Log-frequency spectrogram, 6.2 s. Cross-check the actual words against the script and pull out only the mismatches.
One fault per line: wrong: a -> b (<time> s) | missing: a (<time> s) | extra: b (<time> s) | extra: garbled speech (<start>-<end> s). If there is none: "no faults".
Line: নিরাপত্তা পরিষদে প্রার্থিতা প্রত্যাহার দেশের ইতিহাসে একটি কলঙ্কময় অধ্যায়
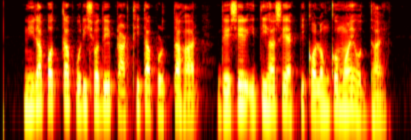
no faults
